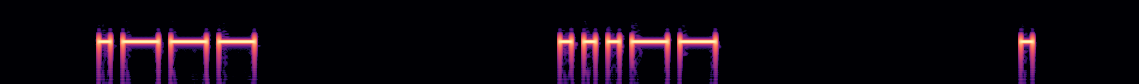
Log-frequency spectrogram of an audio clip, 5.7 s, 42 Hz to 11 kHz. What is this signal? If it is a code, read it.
Morse code, heard as a keyed tone, about 20 wpm, spaced as for 5 wpm, 700 Hz. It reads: J3E
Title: 243 Lesson 39e - Letter z - Three Characters 20wpm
